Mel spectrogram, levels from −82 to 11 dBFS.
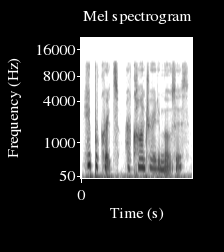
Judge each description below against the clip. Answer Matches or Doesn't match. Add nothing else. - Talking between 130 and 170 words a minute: Matches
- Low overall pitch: Doesn't match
